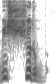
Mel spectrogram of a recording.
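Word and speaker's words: بشرب: कुछ बच्चे बिशुर्ब कह रहे हैं, क्या सही प्रोनाउंसिएशन? बिशुर्ब, ठीक है, बिशुर्ब सही हाँ, pronunciation। रा पर रा साकिन है जज्म में। और कोई चाहे तो बिशुर्ब भी कह सकते हाँ, हैं।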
